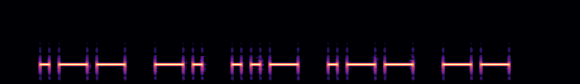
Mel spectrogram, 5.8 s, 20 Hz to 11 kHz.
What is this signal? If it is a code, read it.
Morse code, heard as a keyed tone, about 13 wpm, 800 Hz. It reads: WNUWM
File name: LEZIONI / 3 MWRO / 3 MW 12wpm 1633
